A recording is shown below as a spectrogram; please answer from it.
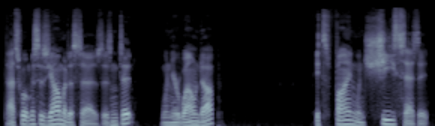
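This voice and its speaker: A calm young man talks gently and softly to settle someone down, as a man reads him in an audiobook. The tone is lighter than the reader's deep natural voice but still low. Dry, close sound. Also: a little slow, no echo. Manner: soft, gentle.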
